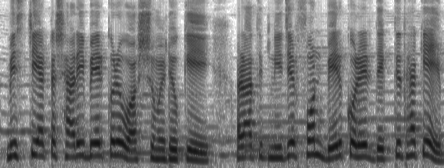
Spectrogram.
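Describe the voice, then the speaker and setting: A woman narrates a scripted story in a steady, even reading voice. Soft music plays quietly in the background. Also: medium pitch, fairly quick.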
